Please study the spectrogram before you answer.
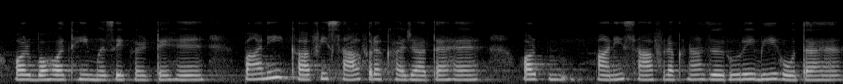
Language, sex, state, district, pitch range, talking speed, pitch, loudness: Hindi, female, Uttar Pradesh, Jalaun, 215-235 Hz, 140 wpm, 220 Hz, -26 LUFS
